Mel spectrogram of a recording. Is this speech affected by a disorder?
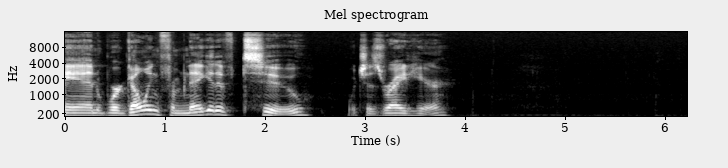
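No.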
